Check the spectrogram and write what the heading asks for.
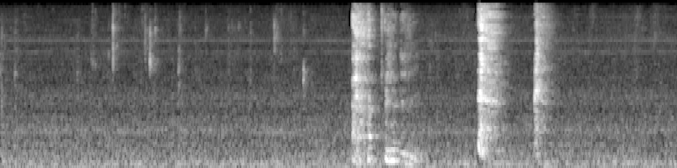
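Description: A woman coughing: a throaty, throat-clearing cough about three and a half seconds in, then two short, sharp coughs about a second later.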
